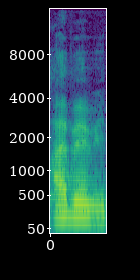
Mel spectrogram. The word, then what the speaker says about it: ABB: 여러분 이 ABB라고 하는 아베베 여러분 훈련이 있어요. 아베베, 독일식 발음이 아베베 훈련인데 기초 실습 과정이야.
